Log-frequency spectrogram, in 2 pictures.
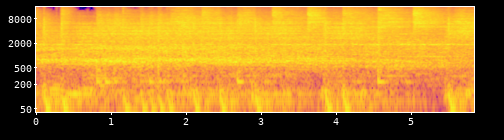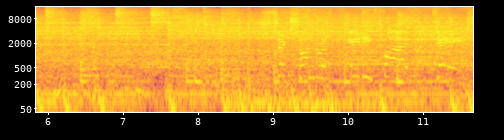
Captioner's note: crowd cheering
